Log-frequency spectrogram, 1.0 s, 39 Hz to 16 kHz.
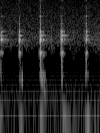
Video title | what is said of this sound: Seestar S30 来ました | スチール製のミニ三脚ですねプラスチックじゃないねかなり頑丈ですよ 金属音がしますね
